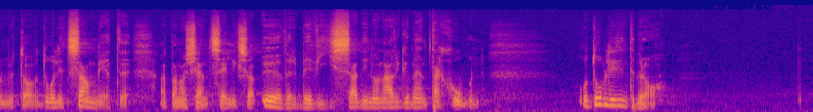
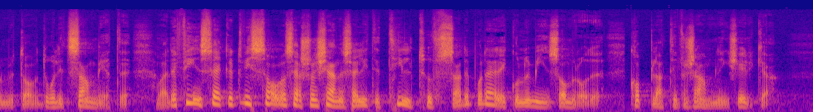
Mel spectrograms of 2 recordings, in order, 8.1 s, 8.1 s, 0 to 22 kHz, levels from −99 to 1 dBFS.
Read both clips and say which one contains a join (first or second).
second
